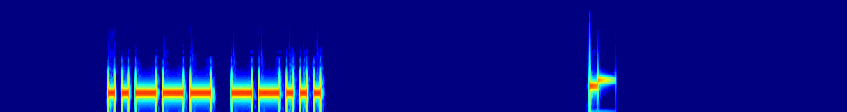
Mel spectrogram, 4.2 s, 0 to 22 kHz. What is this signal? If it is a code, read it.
Morse code, heard as a keyed tone, about 36 wpm, 700 Hz. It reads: 27
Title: Common Cut Numbers - 2-Digit 35wpm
